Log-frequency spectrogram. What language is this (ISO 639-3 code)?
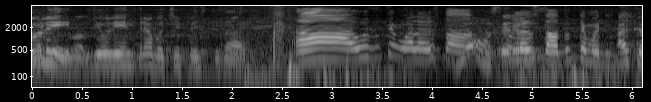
ron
